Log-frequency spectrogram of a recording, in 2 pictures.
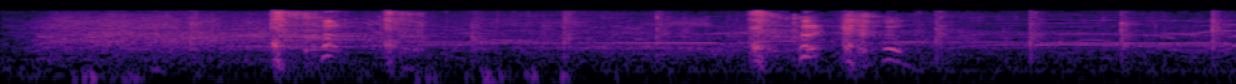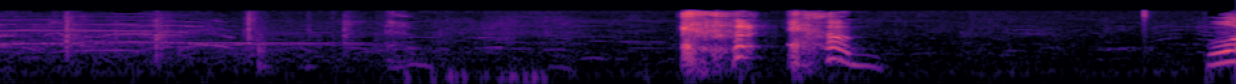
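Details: Adult woman coughing during a Labor Day campaign speech in Cleveland, joking she gets allergic: repeated harsh coughs in clusters over crowd noise, a coughing fit.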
